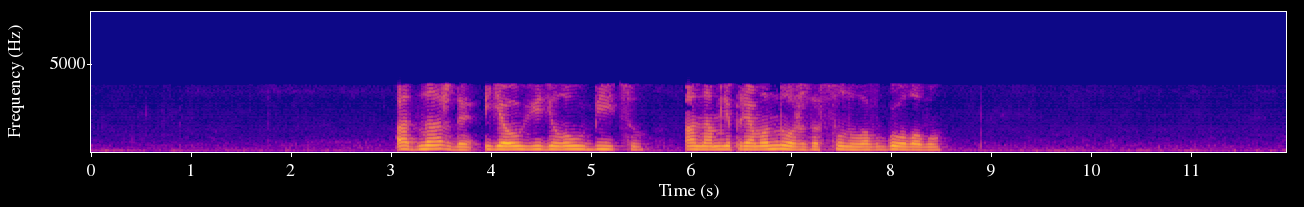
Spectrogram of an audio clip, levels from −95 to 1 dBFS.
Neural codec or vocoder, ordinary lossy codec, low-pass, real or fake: codec, 16 kHz, 4 kbps, X-Codec, WavLM features, trained on Multilingual LibriSpeech; AAC, 16 kbps; 7.2 kHz; fake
